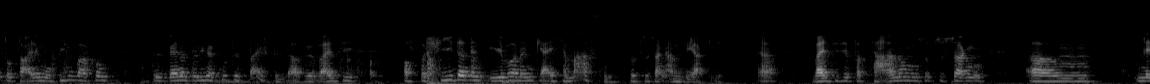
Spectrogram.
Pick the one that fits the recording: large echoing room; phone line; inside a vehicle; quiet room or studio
large echoing room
